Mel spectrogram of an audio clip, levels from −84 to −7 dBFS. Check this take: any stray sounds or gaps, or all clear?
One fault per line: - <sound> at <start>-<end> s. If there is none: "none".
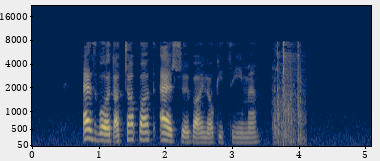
- squeak at 3.6-4.1 s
